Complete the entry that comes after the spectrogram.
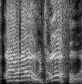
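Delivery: loud, high, fed-up outburst; angry fan. Retold or imitated. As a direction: blurt it out like an enraged fan. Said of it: "rage people who are like".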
